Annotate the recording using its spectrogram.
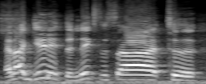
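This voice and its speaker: A man in casual, slangy sports banter as a podcast co-host, speaking with animated emphasis. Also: high voice, normal speed, rough recording.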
